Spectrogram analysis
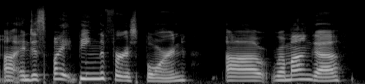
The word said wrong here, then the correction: Ramanga: Ramanga, I'm sorry, was upset that she was going to be overlooked for the crown because of her gender.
